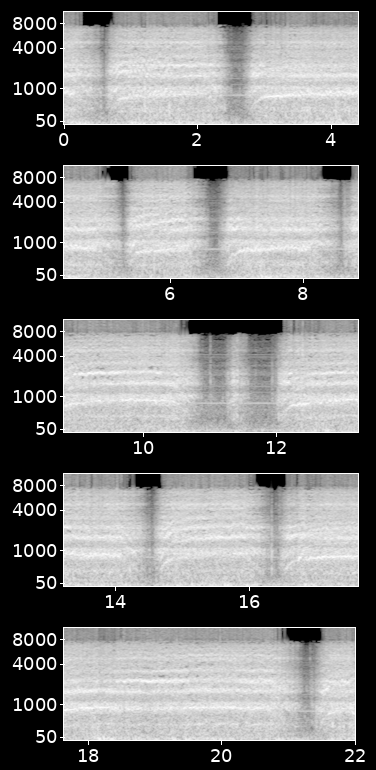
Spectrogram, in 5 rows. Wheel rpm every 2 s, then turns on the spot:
140, 130, 140, 130, 150, 70, 180, 150, 140, 220, 150.
none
